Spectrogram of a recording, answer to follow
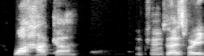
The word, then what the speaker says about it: Oaxaca: took me forever to figure out how to pronounce the name oaxaca okay so that's where you did the recording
